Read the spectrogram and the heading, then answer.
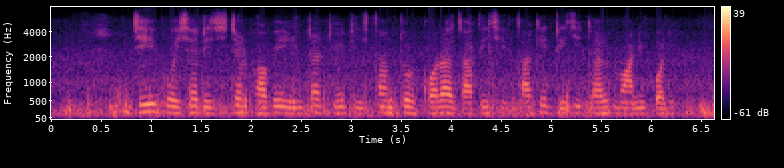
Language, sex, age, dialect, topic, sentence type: Bengali, female, 18-24, Western, banking, statement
